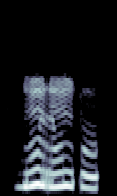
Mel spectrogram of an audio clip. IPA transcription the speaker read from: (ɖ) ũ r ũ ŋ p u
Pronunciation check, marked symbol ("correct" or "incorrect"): incorrect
